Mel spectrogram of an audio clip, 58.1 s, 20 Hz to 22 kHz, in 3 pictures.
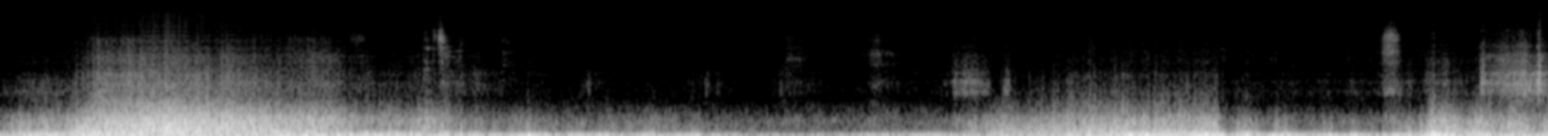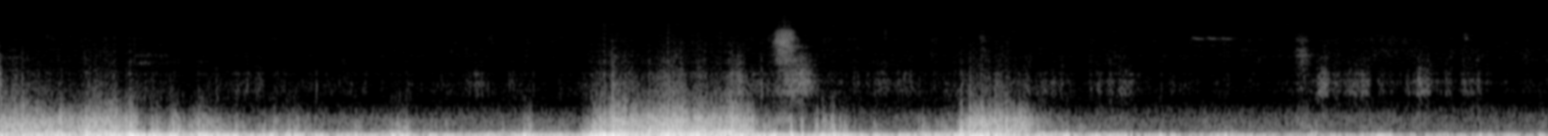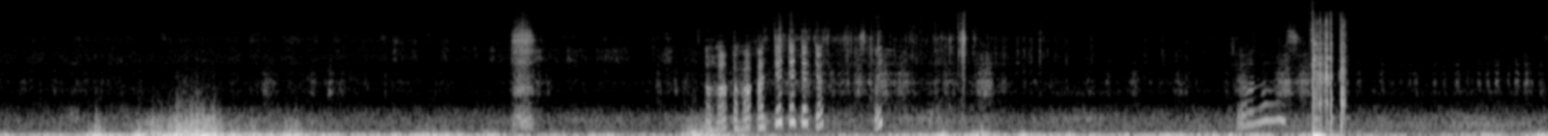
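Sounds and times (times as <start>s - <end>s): wind buffeting microphone: 0.0s - 58.0s
sharp click: 55.0s - 55.6s.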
